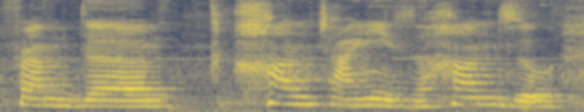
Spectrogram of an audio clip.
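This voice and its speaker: Music plays in the background as a woman talks, with audible echo in the room. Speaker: vlogger. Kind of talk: casual vlog talk.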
